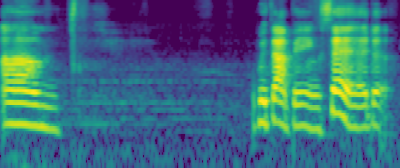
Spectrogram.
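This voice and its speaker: A woman with a low-pitched voice narrates her own game playthrough. She is casual and chatty, musing out loud as she works through her thoughts. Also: fairly even intonation, extremely slow, smooth. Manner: chatty, musing, thinking aloud. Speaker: gaming YouTuber. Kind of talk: casual let's play commentary.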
